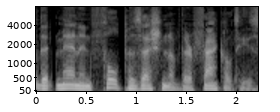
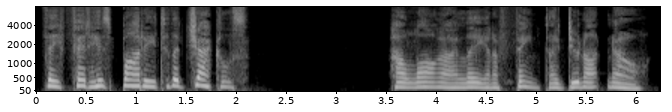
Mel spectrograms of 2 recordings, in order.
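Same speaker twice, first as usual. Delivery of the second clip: high, earnest telling of her story; a captive recounting her loss; grieving young woman; 9 semitones higher than usual. A narrator's reading. Livia's voice in narration.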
